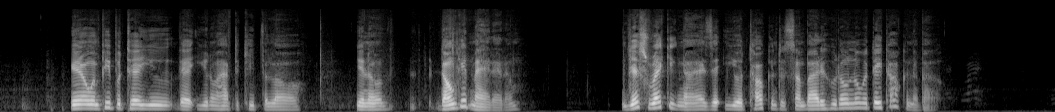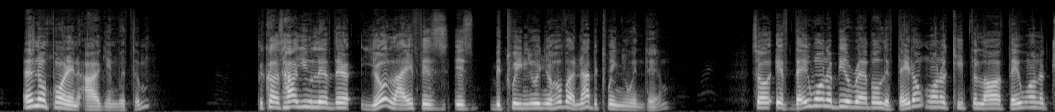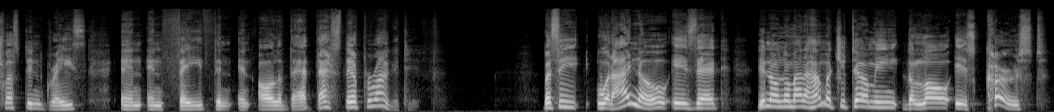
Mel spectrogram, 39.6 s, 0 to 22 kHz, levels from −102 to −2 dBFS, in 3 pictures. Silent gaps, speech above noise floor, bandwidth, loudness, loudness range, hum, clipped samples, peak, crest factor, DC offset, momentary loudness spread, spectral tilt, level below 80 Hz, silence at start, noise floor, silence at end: none; over 61 dB; 15 kHz; -29 LUFS; 4 LU; none; under 0.1%; -8 dBFS; 22 dB; under 0.1%; 12 LU; -6 dB/octave; -78 dBFS; 0.9 s; under -90 dBFS; 0.15 s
